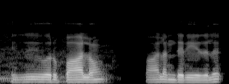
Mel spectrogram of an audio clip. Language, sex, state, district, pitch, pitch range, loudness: Tamil, male, Tamil Nadu, Kanyakumari, 110 Hz, 110-115 Hz, -19 LUFS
